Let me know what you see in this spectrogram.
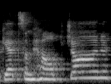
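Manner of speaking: high, loud, frantic shout. Narrating a woman's reaction as a man collapses in a restaurant, retelling a shout for help. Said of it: "She shouts back to Donna".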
